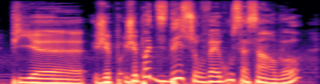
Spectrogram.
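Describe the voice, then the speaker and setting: Speaking in a Quebec accent, a man uses a fairly high pitch, lively intonation and an animated tone at a fairly slow pace. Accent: Québécois French. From Quebec City, Quebec. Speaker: radio and TV personality. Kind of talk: casual chat. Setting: studio. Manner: animated, flamboyant delivery.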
